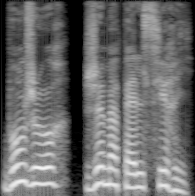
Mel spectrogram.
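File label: French, France; iOS Sounds; marie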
